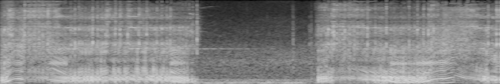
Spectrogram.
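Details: Garbage-picked STIHL two-stroke pole saw after a melted leak repair, cutting a branch: it revs up crisply, bogs slightly into the cut, drops to a steady idle, then pulls cleanly again; runs healthy.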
